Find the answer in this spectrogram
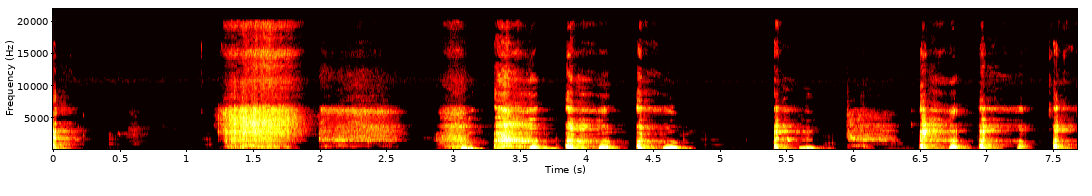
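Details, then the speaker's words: Deliberately performed cough/hawking challenge by an adult woman at home: a long harsh hawking burst, then a rapid run of forced throaty coughs and throat clearing; voluntary cough. "তো একটু ভালো কাশি কাশি হয়েছে, তো চলো ভাবলো কক চ্যালেঞ্জটা করাই যাক।"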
